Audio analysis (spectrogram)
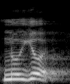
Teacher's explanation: नु यू दोनों मात्रा छोटी, लंबा नहीं खींचना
